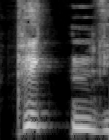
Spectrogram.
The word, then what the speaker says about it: Pickton: Also nicht Picton wie Pick mit G, sondern P-I-C-K trotzdem wird es halt so ausgesprochen und ich finde es sehr passend tatsächlich.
